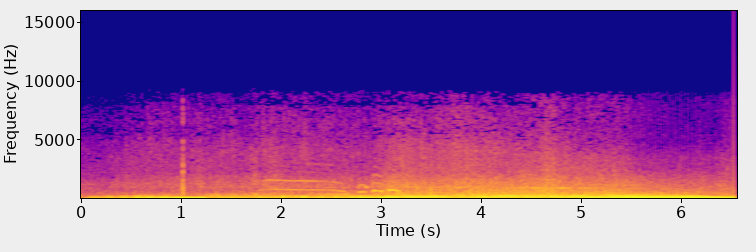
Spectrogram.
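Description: Jet ski engine running over splashing water and wind noise; about three seconds in it revs up and holds a steady higher pitch.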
